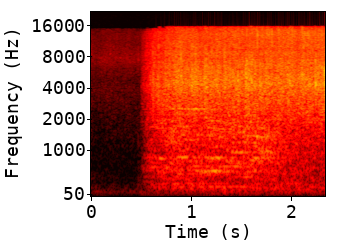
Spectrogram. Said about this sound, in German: Zu Beginn der Unterrichtsstunde Glück an dieser Gesamtschule in Delhi ist nur das Plätschern des Monsunregens vor den Fenstern zu hören und ein wenig Murmeln aus anderen Klassenzimmern.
